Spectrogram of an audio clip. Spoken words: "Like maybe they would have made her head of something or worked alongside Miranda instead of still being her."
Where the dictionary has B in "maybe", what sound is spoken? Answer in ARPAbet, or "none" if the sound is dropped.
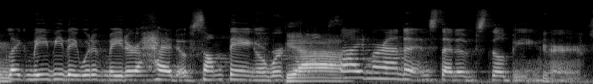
B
